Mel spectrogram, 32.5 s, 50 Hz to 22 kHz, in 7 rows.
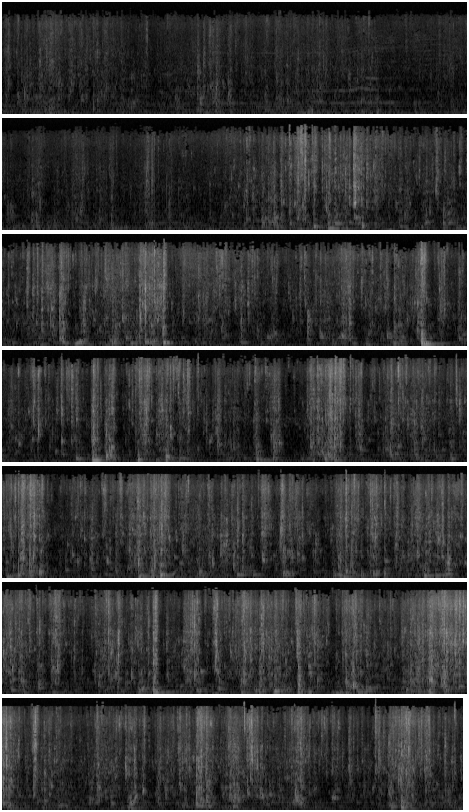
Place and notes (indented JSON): {
  "title": "Kuopio, Suomi, Matkustajasatama - The waves hit the bay of Kuopio (Sataman laitureihin iskeytyvät korkeat aallot)",
  "date": "2011-06-15 19:23:00",
  "description": "Recorder this moment in the middle of June, as the waves hit the Pier at the harbour of Kuopio\nZoom H4n in hand.",
  "latitude": "62.89",
  "longitude": "27.70",
  "altitude": "74",
  "timezone": "Europe/Helsinki"
}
